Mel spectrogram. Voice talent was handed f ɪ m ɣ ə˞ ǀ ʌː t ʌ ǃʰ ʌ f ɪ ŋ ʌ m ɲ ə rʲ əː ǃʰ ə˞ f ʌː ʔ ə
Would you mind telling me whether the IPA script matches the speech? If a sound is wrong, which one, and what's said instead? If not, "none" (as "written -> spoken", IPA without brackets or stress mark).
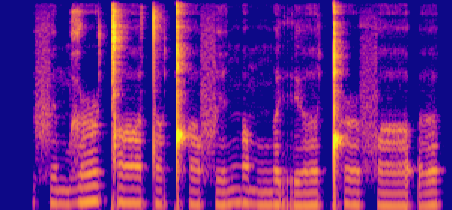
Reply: ɲ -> ŋ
